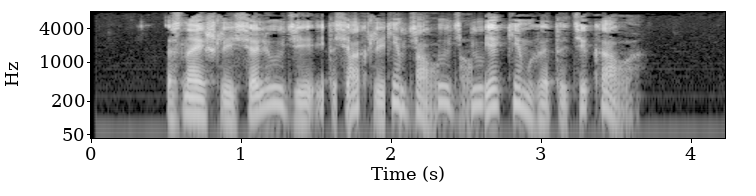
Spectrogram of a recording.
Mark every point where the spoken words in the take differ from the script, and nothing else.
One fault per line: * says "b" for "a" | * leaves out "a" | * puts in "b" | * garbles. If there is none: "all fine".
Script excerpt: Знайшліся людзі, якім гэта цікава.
* garbles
